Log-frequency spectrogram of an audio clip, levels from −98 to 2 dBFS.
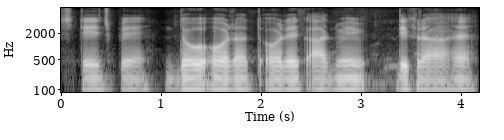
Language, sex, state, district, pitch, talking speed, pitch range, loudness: Hindi, male, Arunachal Pradesh, Lower Dibang Valley, 95 Hz, 145 wpm, 90-95 Hz, -18 LUFS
